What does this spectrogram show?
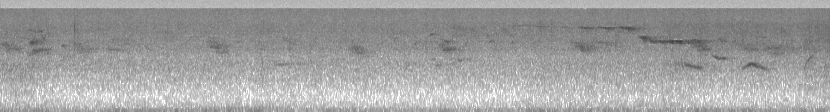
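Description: Near silence, with faint, scattered chirps of distant birds over low background noise.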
